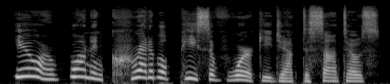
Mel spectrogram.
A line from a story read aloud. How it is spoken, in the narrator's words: pronounced bitterly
